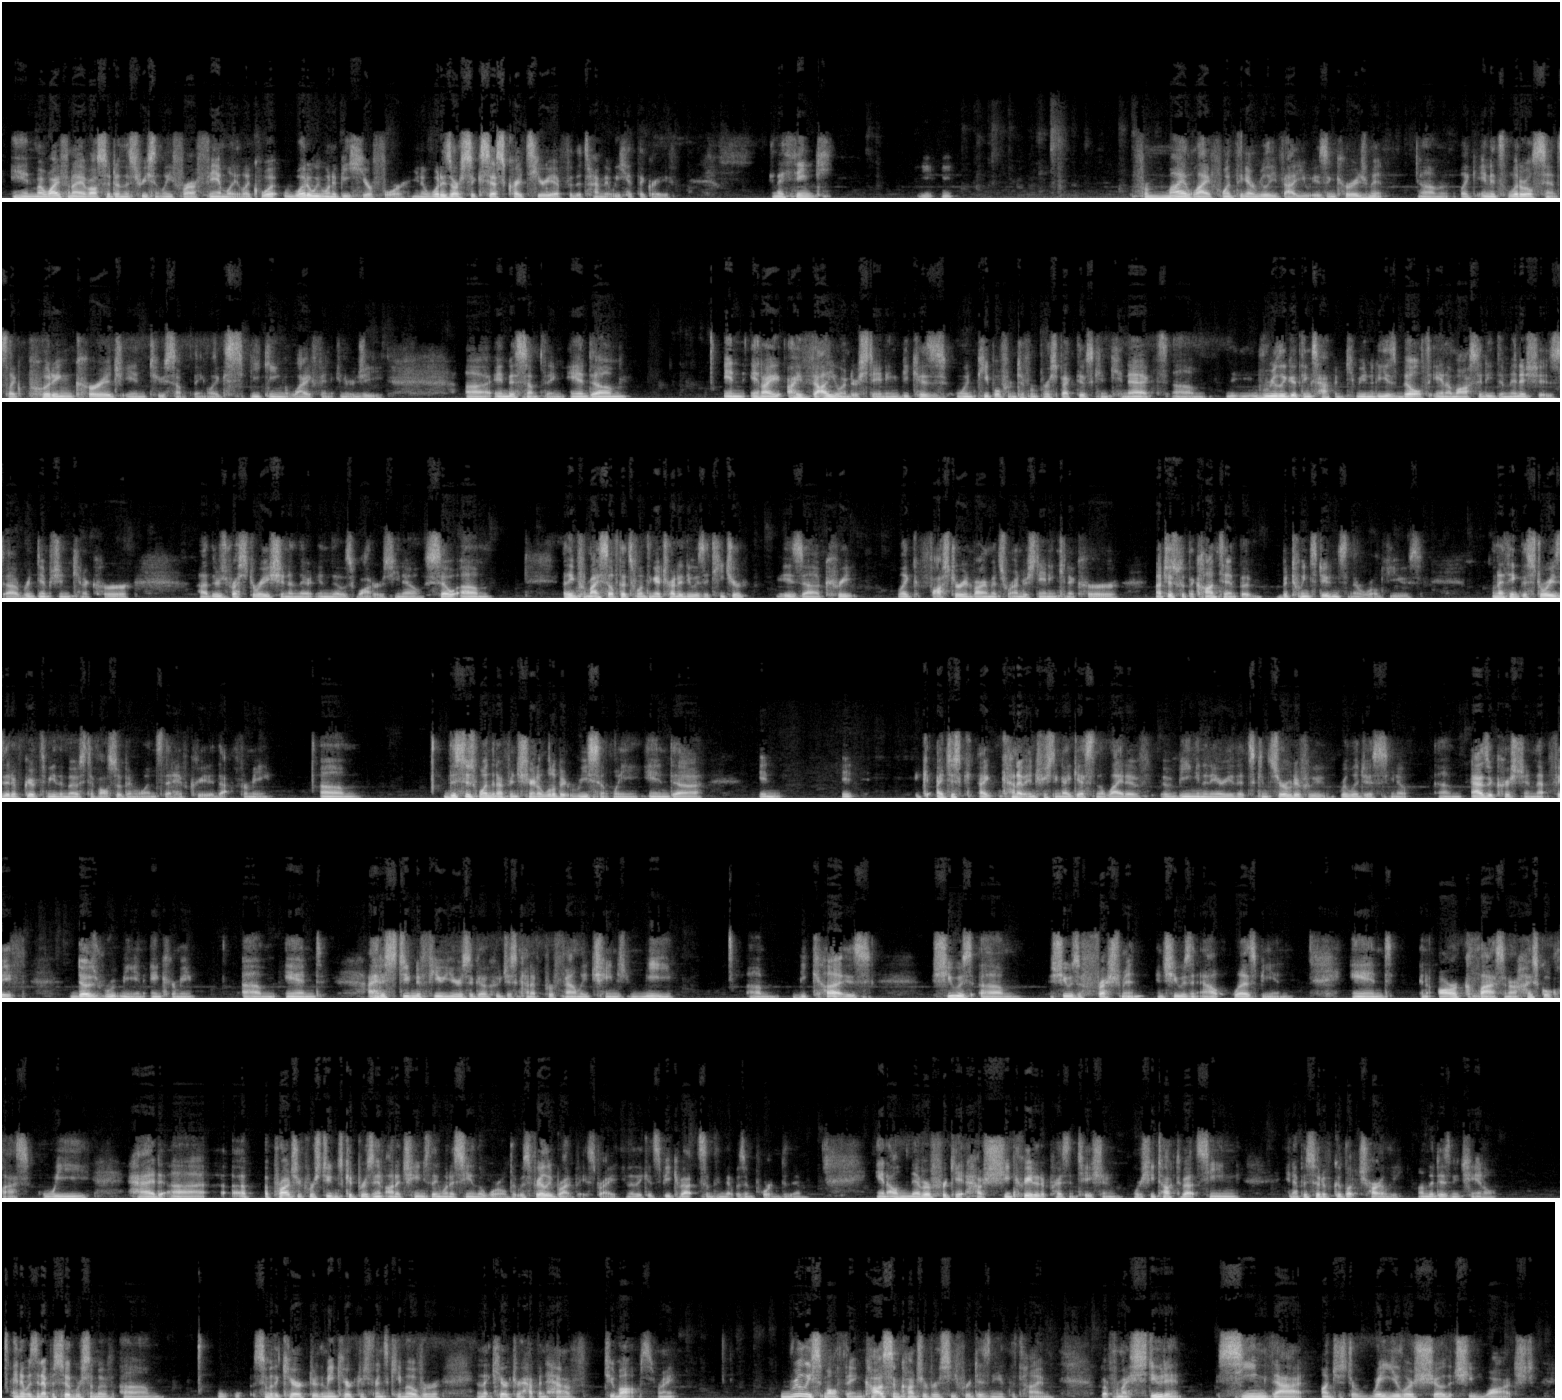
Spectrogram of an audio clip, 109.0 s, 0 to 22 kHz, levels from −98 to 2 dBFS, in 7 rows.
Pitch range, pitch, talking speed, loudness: 100-125 Hz, 110 Hz, 205 wpm, -24 LUFS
